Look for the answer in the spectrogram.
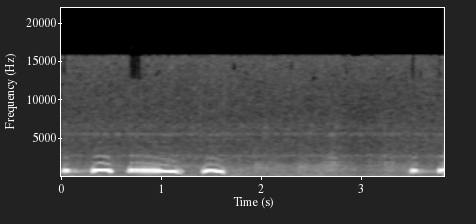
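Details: Hạp bổi-style cooing of a spotted dove (cu đất), with gọi, thúc and gù parts. A full four-note phrase whose long rough middle coo falls in pitch, then a pause and the start of the next phrase.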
